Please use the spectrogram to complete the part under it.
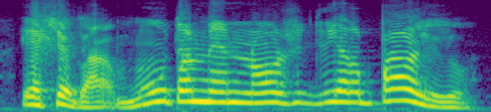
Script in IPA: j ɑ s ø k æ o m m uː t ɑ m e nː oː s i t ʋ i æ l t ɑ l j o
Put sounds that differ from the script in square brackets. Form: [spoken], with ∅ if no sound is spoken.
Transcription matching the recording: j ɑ s [e] k æ o m m uː t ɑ m e nː oː s i t ʋ i æ l [p] ɑ l j o

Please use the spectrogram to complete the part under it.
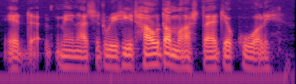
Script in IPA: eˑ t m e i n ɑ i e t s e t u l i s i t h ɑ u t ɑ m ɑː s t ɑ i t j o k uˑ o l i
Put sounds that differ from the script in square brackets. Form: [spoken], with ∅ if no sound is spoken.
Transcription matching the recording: eˑ t m e i n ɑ i e t s e t u l i s [iː] t h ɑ u t ɑ m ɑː s t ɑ [e] t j o k uˑ o l i

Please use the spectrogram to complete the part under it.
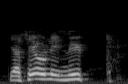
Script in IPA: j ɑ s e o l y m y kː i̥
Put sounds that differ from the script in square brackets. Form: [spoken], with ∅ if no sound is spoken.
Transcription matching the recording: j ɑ s e o l [i] m y kː [æ̥]

